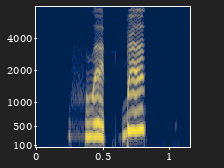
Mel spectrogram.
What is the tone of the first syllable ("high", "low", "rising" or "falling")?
low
